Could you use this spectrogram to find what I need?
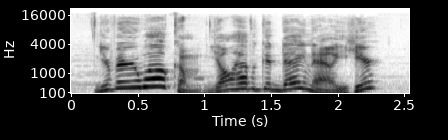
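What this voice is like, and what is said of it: Put-on twangy accent. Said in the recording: “It's my accent from Mount Nevermind. We got a twang down there, so it must be hard to understand.”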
